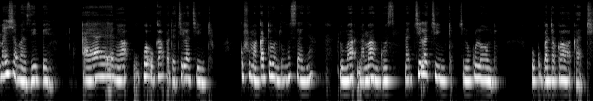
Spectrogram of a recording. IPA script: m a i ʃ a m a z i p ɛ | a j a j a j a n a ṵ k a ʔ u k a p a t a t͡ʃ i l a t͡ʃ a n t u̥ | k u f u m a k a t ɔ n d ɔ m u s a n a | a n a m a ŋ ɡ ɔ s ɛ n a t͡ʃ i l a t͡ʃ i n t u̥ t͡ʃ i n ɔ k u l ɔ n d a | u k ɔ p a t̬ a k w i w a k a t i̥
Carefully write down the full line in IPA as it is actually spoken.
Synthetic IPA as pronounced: m a i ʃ a m a z i p ɛ | a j a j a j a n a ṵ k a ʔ u k a p a t a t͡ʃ i l a t͡ʃ i n t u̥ | k u f u m a k a t ɔ n d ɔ m u s a ɲ a | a n a m a ŋ ɡ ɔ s i n a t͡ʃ i l a t͡ʃ i n t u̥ t͡ʃ i n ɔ k u l ɔ n d a | u k u p a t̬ a k w a w a k a t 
